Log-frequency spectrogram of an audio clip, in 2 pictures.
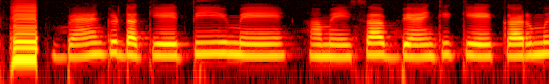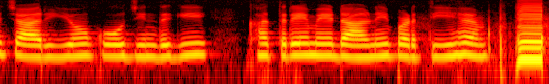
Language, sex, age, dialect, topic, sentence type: Hindi, female, 18-24, Garhwali, banking, statement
